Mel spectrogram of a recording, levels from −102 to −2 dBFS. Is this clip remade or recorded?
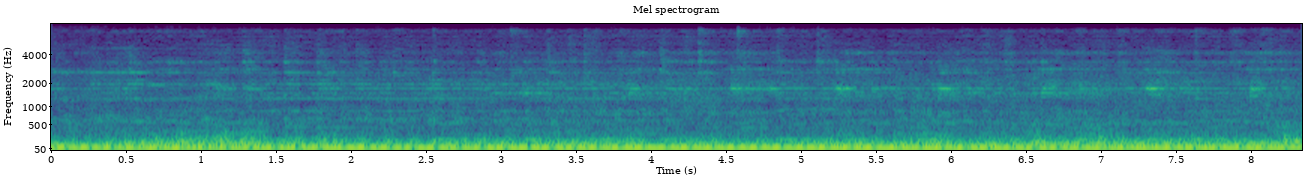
remade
